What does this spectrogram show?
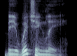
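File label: "bewitchingly", British English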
